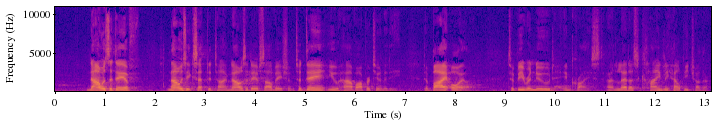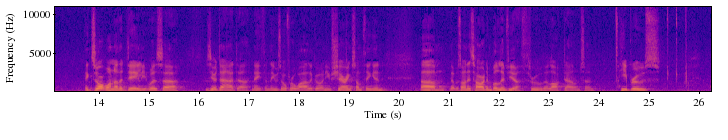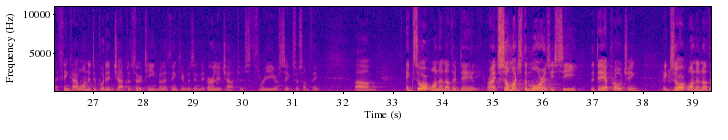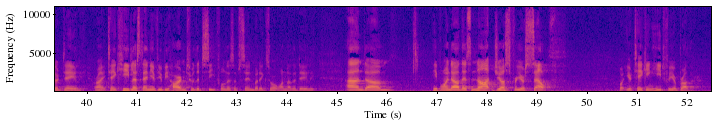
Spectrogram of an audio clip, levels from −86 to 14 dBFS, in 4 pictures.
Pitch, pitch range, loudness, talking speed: 140 Hz, 120-155 Hz, -27 LUFS, 175 wpm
